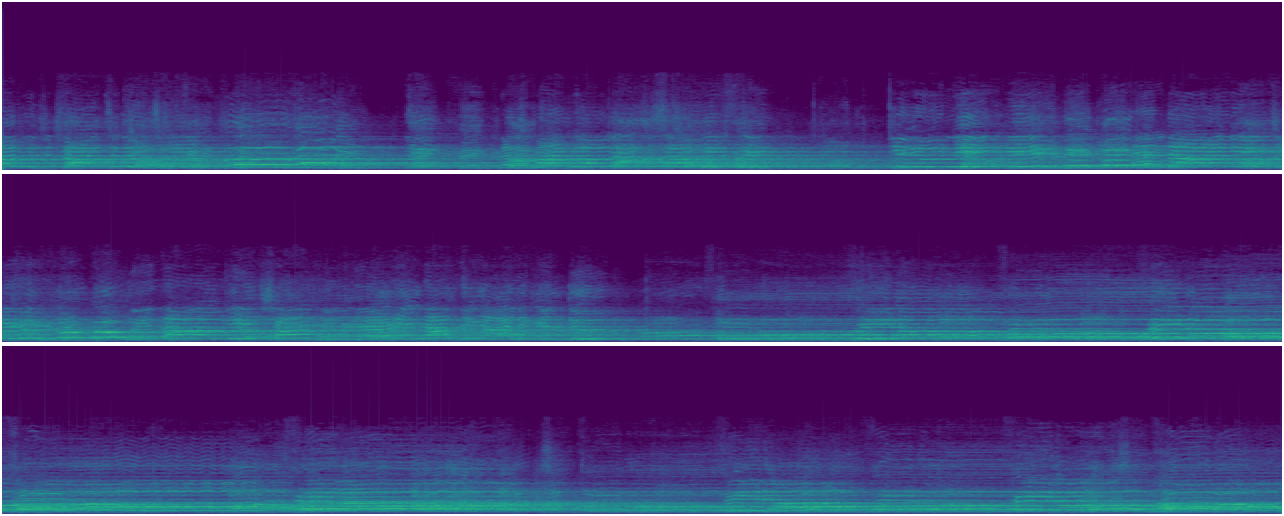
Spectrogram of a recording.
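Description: Mixed choir of men's and women's voices singing a cappella in several parts, with a brief break about six seconds in and a fuller, louder sound from about the middle on.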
